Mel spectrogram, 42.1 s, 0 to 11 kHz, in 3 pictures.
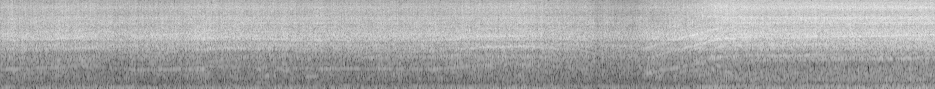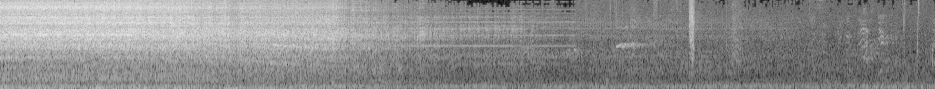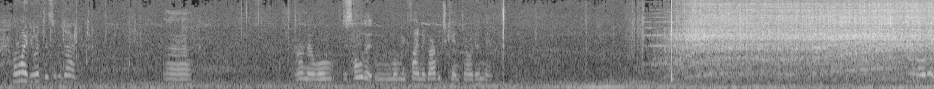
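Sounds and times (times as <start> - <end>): car engine rumble: 0.0 - 27.0.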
